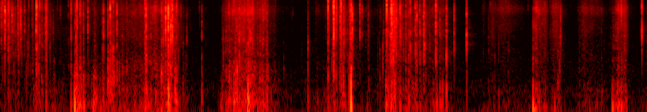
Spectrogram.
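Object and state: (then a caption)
Plastic bag crinkled and scratched. A clear plastic bag filled with soft, light orange feathers is held in one hand and crinkled and scratched with long nails close to the mic. Irregular bursts of crisp crinkling and scratchy rustling come and go, with a deep low-end thump under bright hiss and short quiet gaps between.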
